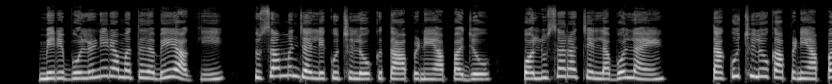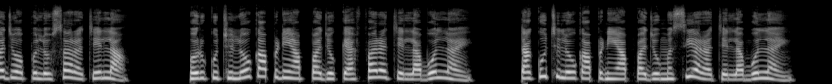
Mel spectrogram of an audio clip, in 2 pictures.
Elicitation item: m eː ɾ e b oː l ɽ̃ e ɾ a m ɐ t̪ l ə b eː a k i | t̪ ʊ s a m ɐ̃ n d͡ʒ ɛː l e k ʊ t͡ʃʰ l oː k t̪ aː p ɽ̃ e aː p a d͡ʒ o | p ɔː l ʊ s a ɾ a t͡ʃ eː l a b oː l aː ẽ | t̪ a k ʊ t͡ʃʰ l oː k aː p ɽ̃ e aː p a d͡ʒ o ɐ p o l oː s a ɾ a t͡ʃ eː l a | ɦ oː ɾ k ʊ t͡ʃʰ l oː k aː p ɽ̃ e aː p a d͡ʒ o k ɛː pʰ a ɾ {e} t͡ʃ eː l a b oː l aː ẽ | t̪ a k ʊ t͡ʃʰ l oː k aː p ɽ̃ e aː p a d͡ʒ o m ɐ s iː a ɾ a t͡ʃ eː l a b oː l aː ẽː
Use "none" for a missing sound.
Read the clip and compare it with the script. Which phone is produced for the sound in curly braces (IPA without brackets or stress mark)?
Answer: a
